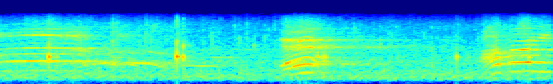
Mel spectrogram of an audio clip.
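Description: A person's voice in three short, drawn-out vocal sounds with no clear words, one of them bending up and down in pitch, and a single sharp click between the first two.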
